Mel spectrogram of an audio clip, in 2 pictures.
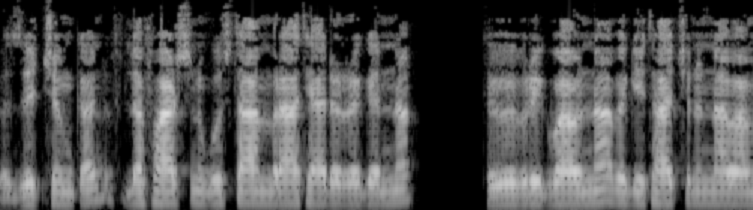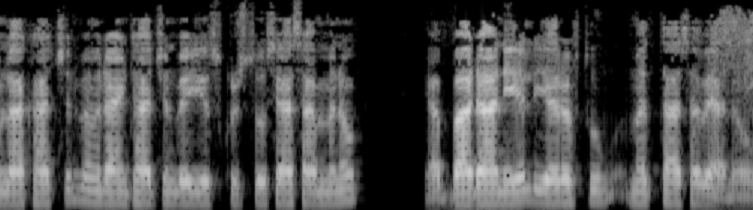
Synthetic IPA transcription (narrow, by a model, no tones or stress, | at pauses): b̥əzːɨɨt͡ʃːɪmkʼənləfaɾsnɨɡust̪ʰamɨɾat̪jad̪ərːəɡənːa | k̪ʰɨβɨβɾɨɡbawɨnːabəɡe̞t̪ʰat͡ʃːɪnɨnːabəamlakʰat͡ʃːɪnbəməd̪aɲut̪ʰat͡ʃːɪnbəjɛsu̥kɾɨst̪ʰo̞sjasamːɨnəw | jɛabːad̪anijeljɛɾəft̪ʰumət̪ʰːasəβjanəw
